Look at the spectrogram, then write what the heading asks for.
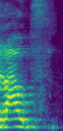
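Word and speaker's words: routes: अलग हो जाता है, उसको रूट बोलते हैं। रूट्स एंड राउट्स both spelling सही है, बट प्रोनाउंसिएशन वो कंट्री टू कंट्री वेरी करता है।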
